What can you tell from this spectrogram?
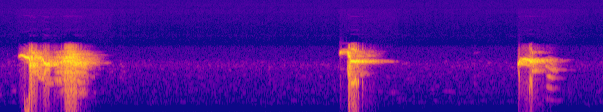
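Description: Caged Alexandrine parakeets calling: two loud squawks in quick succession at the start, then single squawks about three and a half and five seconds in.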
